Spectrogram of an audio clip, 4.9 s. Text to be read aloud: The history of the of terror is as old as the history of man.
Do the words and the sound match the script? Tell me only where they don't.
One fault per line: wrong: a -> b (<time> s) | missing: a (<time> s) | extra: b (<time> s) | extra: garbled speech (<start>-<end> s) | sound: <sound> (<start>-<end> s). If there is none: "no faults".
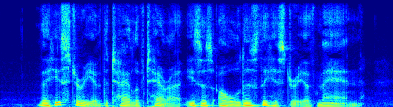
extra: tale (1.3 s)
